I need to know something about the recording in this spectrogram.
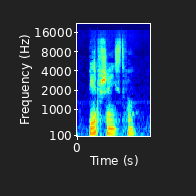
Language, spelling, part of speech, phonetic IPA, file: Polish, pierwszeństwo, noun, [pʲjɛrfˈʃɛ̃j̃stfɔ], LL-Q809 (pol)-pierwszeństwo.wav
